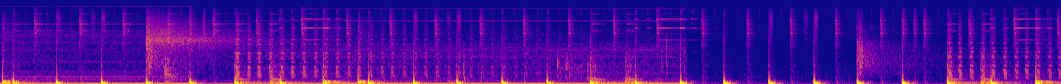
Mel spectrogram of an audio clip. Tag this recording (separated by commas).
Music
